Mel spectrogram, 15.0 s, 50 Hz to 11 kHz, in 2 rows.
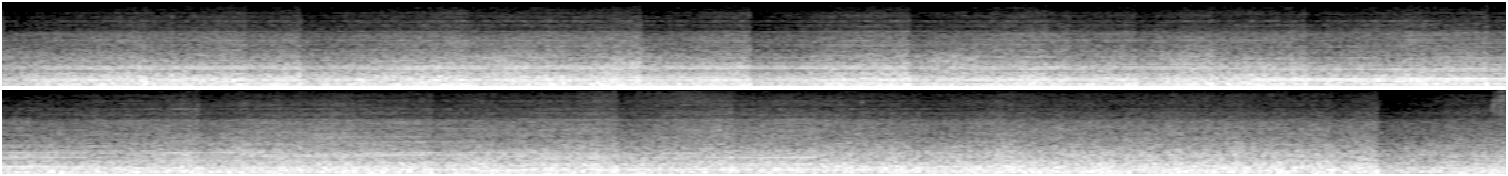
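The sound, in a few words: Honda VTR250 motorcycle accelerating from 0 to 100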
